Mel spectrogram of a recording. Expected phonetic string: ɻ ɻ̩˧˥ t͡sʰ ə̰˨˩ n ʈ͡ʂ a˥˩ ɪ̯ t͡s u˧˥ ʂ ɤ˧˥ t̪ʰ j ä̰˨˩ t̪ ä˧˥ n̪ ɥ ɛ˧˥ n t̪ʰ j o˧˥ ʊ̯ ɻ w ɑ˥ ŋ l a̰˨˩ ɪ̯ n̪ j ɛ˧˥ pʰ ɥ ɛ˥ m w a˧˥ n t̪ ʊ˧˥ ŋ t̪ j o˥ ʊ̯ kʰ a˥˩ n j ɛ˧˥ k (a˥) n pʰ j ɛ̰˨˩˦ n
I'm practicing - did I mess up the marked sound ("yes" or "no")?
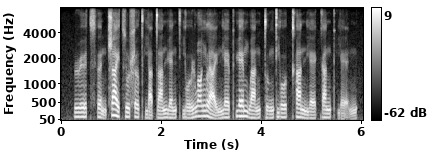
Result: no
